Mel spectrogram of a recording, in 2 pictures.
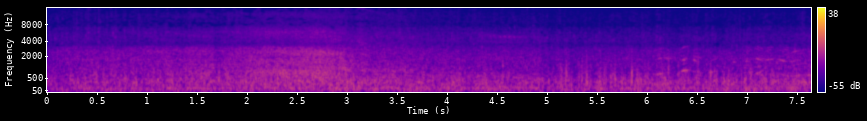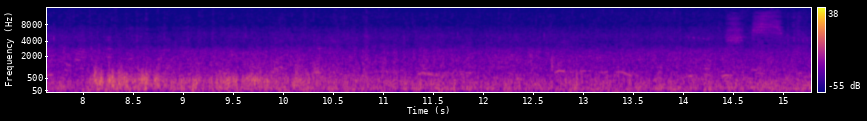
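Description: Wind buffeting a phone microphone outdoors, a steady rushing noise that swells about two to three seconds in and again, louder, around eight to ten seconds in.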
